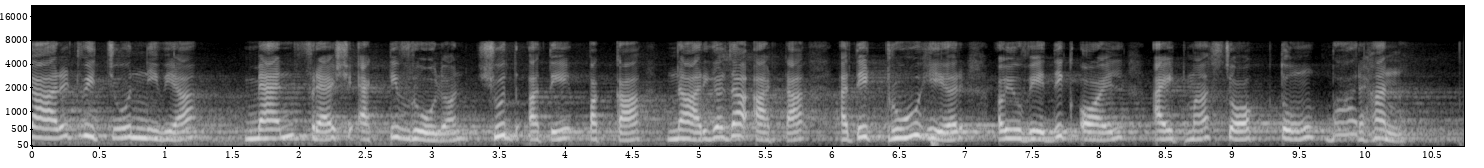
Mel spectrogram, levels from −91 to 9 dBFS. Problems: none marked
